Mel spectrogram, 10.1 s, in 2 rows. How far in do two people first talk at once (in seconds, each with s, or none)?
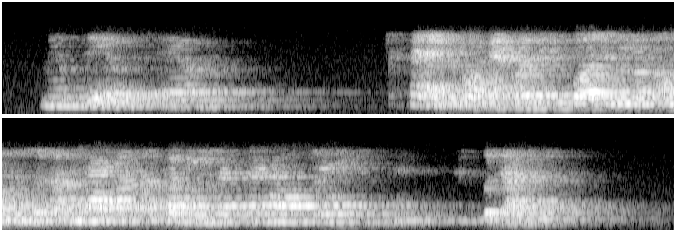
5.0 s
